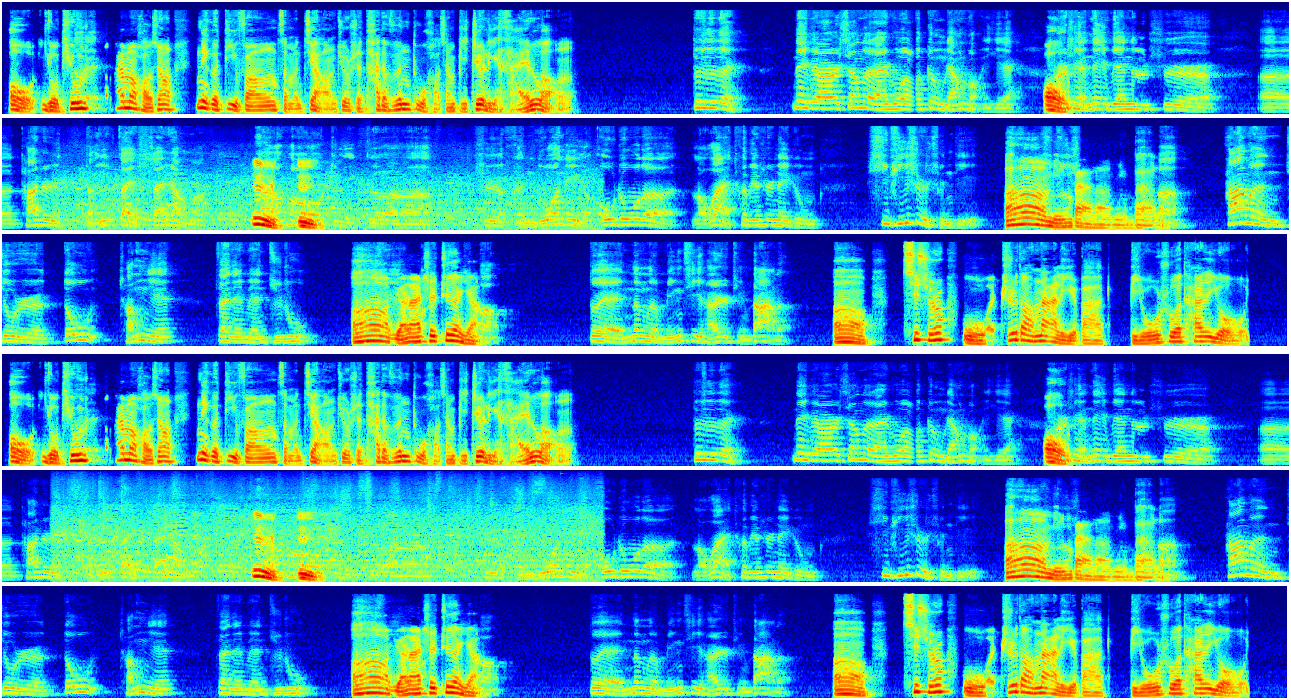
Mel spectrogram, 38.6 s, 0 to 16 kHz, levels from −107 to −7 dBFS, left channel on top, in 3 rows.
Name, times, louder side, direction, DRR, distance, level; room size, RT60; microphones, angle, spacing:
voice 1, 0.1-0.9 1.1-5.7 10.4-10.7 15.4-16.1 22.9-24.5 29.2-30.5 34.0-36.8 37.0-38.2, equal, 5° left, 0.7 m, -20 dB
voice 2, 6.9-7.4 7.9-10.2 10.5-12.2 12.6-15.0 15.4-17.3 17.6-21.1 21.5-22.7 23.3-23.7 24.4-24.7 25.1-27.5 27.9-28.9 29.4-30.7 31.6-33.6 35.4-35.6, left 3 dB, 70° left, 7.6 m, -39 dB
sound 1, 13.3-18.9, right 4 dB, 75° right, 4.2 m, -43 dB
head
